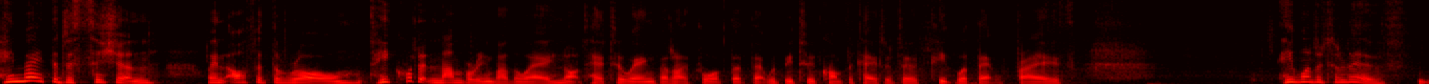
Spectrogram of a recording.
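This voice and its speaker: A woman talks at a fairly quick pace. Her fairly low pitch swings very widely. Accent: New Zealand. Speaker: author. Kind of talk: TV interview.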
